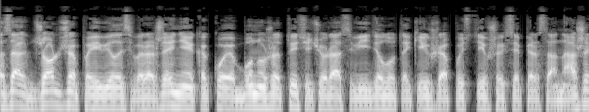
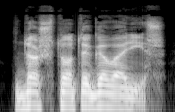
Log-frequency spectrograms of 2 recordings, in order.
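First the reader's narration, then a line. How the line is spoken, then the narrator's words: Skeptical snort. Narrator (Russian): хмыкнул Бун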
